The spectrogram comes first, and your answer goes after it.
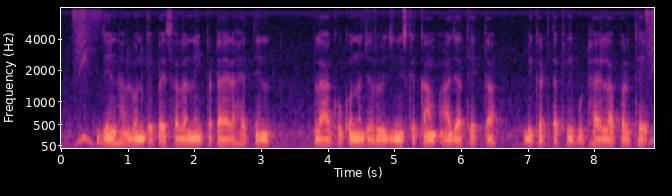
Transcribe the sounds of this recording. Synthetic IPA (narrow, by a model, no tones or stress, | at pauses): d͡ʒenɦə̃loːnkepə̰ɪsalanəɦĩpəʈaːeɾəɦɛ̰t̪en | laːɡʱukoːnod͡ʒəɾuːɾid͡ʒɪnɪskekaːma̰d͡ʒaːt̪ʰḛt̪ə | bɪkəʈt̪əkʰliːpʊʈʰaela̰pəɾt̪ʰeː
